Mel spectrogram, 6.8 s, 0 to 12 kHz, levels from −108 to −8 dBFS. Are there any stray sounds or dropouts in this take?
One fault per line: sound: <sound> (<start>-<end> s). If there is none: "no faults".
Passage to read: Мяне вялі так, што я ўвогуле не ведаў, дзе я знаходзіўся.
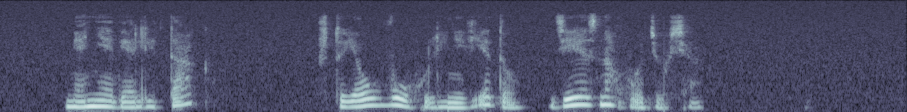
no faults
